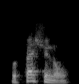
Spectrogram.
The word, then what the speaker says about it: professional: No, in English, this one sounds more like professional, professional, professional. You don't say al, professional.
